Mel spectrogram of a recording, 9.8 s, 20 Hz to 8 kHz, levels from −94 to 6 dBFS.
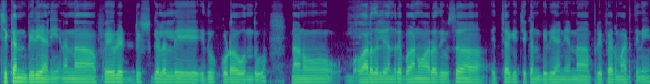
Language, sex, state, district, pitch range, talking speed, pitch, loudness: Kannada, male, Karnataka, Dakshina Kannada, 105-110 Hz, 110 wpm, 110 Hz, -24 LUFS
